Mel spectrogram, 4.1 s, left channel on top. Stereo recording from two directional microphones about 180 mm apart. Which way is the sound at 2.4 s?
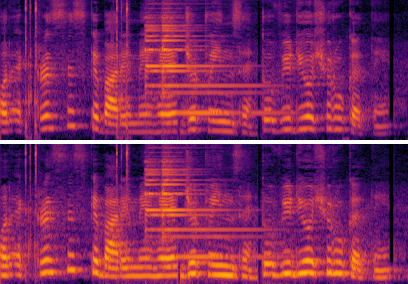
30° left (ahead or behind).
